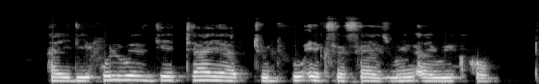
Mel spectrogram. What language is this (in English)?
Nigerian Pidgin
